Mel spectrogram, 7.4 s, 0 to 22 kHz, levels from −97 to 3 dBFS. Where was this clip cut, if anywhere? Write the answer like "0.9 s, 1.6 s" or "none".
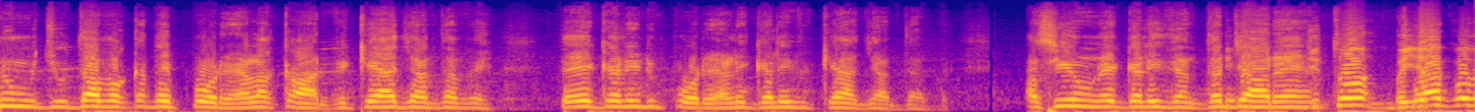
4.9 s, 6.6 s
